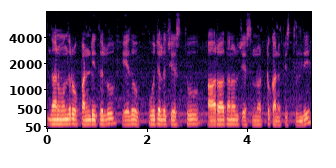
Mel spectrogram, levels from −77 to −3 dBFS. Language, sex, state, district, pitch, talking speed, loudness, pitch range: Telugu, male, Andhra Pradesh, Sri Satya Sai, 110 Hz, 115 wpm, -18 LUFS, 100-115 Hz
